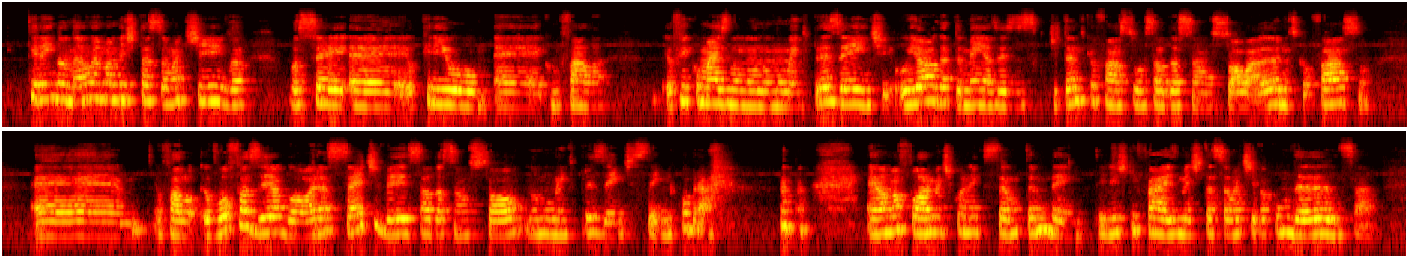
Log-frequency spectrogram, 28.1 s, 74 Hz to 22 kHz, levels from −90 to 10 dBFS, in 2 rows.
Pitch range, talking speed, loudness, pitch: 195-225 Hz, 150 wpm, -26 LUFS, 205 Hz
